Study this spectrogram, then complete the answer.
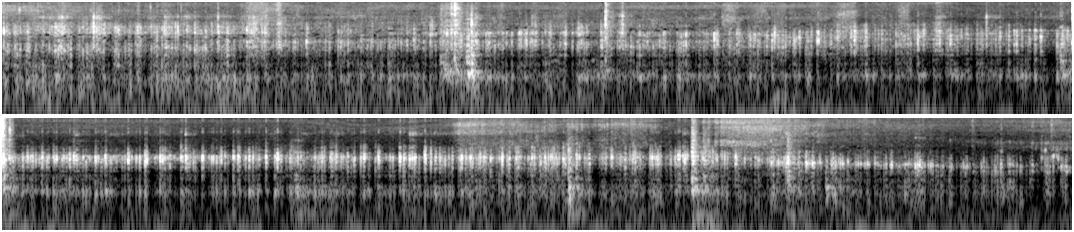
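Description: A stovetop espresso pot gurgles and hisses on a gas burner.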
